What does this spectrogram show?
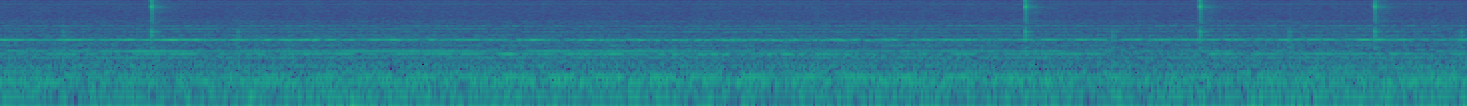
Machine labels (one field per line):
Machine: valve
